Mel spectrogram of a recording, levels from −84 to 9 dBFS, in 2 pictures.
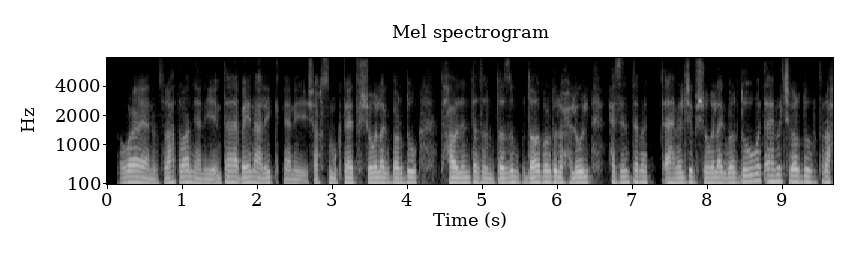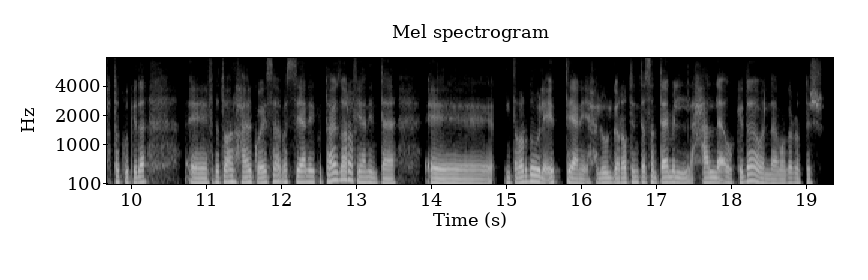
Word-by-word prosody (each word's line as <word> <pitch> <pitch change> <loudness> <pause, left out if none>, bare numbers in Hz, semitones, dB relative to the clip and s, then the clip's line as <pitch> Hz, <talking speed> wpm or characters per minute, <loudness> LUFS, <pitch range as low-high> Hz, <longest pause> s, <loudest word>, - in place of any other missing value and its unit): هو، 120 +3 +1
يعني 125 -5 +2
بصراحة 120 +4 -2
طبعًا 130 +1 +1
يعني 105 -4 -1
أنت 115 +3 -3
باين 130 0 +2
عليك 120 0 -2
يعني 100 -1 -3
شخص 110 +3 -6
مجتهد 120 +1 0
في - - -14
شغلك 120 +1 +2
برضه، 120 +2 +1 0.3
تحاول 120 -1 +3
أنت 125 +1 +1
تنتظم، 120 +1 +1
بتدّور 120 +1 +3
برضه 130 +1 +3
لحلول 125 +2 +2 0.2
بحيث 125 0 -4
إن 130 - +1
أنت 130 +1 -1
ما 130 -2 0 0.2
تِهملش 125 +2 0
في 120 -2 -6
شغلك 120 -1 +1
برضه، 120 +4 0
وما 155 +3 +1
تِهملش 150 -1 -1
برضه 140 -1 +2
فى 130 +2 -8
راحتك 135 0 -3
وكده. 130 +3 0 0.5
آآ 115 -1 +1
فده 130 +3 -3
طبعًا 140 +2 +2
حاجة 130 0 0
كويسة، 130 +3 0
بس 135 - -4
يعني 135 0 +3
كنت 135 - -7
عايز 180 +4 +3
أعرف 180 -7 +1
يعني 125 -1 +1
أنت 110 -2 -1 0.4
آآ 105 -2 +1 0.2
أنت 120 -1 -3
برضه 140 +4 +4
لقيت 135 0 -1
يعني 110 -4 +1
حلول، 120 +1 -1
جربت 120 +2 0
أنت 130 -1 -2
أصلًا 130 0 -1
تعمل 125 0 0
حَل 120 +1 0
أو 110 - 0
كده 135 +7 0
والّا 105 -3 -2
ما 100 0 -3
جربتِش؟ 110 0 -6
125 Hz, 190 wpm, -22 LUFS, 115-130 Hz, 0.5 s, برضه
